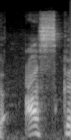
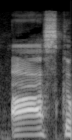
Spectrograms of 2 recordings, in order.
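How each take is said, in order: First: अस्क with a short a, the wrong way; the mistaken अस्क with a clipped vowel; wrong pronunciation. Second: आस्क with a long open aa; the right way, आस्क with a long aa; correct pronunciation. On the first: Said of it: "अस्क नहीं". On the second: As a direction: shown as correct, a stretched aa in आस्क. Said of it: "आस्क पढ़ना है". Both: Shown as a demonstration.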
